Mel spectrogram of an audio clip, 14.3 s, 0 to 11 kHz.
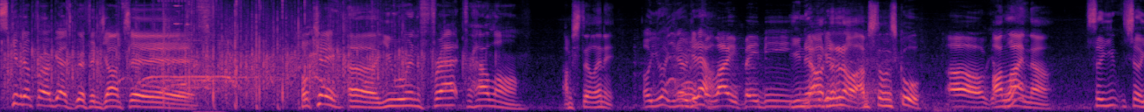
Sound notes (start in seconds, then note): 1.7 audience cheering and clapping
